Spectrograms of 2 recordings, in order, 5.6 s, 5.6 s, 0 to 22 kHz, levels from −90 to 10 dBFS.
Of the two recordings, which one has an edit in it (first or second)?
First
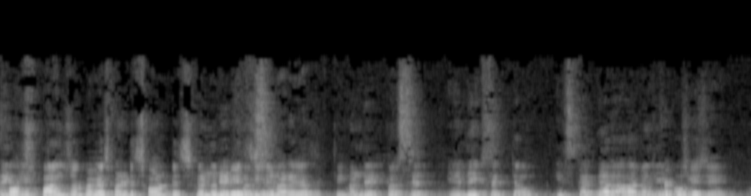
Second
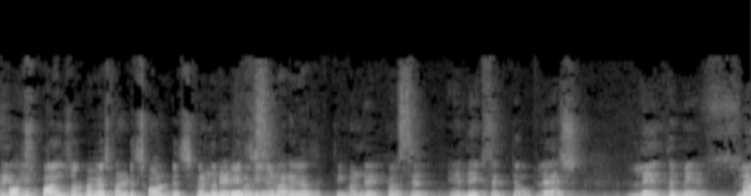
second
